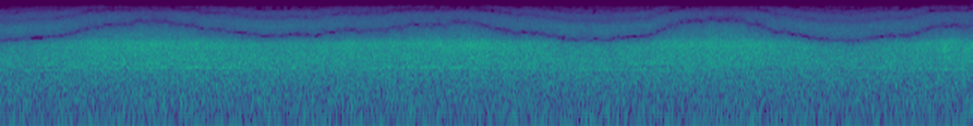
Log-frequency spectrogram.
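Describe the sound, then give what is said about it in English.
A large crowd claps for Jesus steadily for about ten seconds, a dense, even wash of applause with no individual claps standing out and no voices over it. “That when we say we should clap for Jesus.”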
